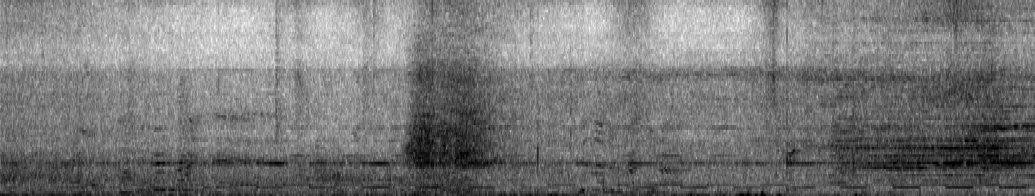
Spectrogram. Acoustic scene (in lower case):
residential area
